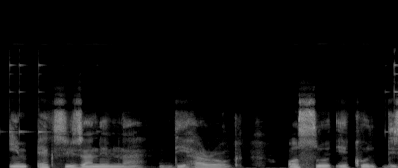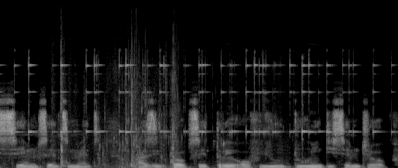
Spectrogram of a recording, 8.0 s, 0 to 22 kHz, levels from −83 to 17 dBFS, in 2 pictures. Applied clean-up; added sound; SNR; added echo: none; Bell + Liquid; 13 dB; none.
